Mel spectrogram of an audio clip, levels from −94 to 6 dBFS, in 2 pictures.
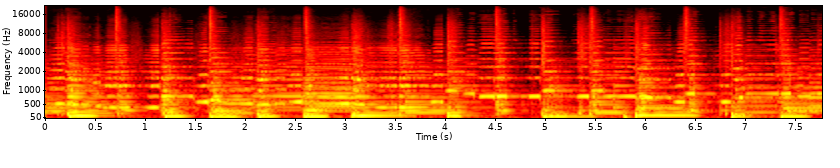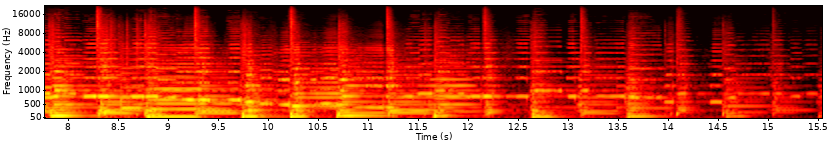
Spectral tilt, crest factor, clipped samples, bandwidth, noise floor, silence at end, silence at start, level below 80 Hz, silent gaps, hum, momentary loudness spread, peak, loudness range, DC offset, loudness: -6 dB/octave; 18 dB; under 0.1%; over 20 kHz; -45 dBFS; 0.25 s; 0 s; -30 dBFS; none; none; 16 LU; -4 dBFS; 12 LU; under 0.1%; -22 LUFS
